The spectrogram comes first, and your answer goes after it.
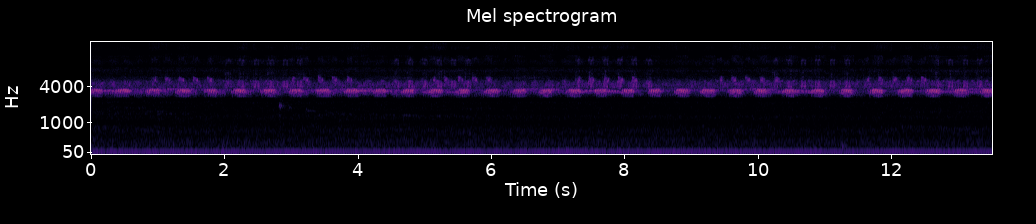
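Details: Autumn insect orchestra led by crickets: rhythmic high-pitched chirps pulsing roughly two to three times a second, with overlapping bursts of even higher trilled notes from other callers and a faint brief click.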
